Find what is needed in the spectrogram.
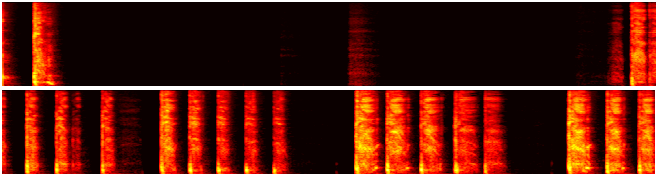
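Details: Adult with an ongoing chest cold: a single cough, then after a long quiet gap repeated coughing in several fits.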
